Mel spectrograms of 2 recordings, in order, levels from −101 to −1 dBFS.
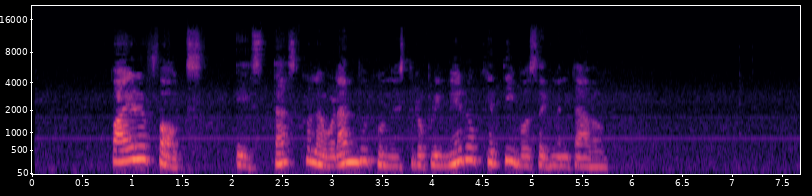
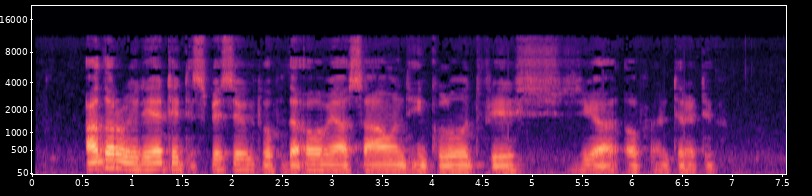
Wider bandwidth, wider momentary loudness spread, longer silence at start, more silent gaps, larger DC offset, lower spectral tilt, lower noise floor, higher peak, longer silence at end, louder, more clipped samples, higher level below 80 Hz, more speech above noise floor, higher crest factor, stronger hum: first, 13 kHz vs 11.5 kHz; second, 14 LU vs 17 LU; first, 0.8 s vs 0.55 s; neither; neither; about the same, -6 dB/octave vs -5.5 dB/octave; first, -75 dBFS vs -58 dBFS; second, -22 dBFS vs -6 dBFS; first, 1.9 s vs 0.75 s; second, -41 LUFS vs -26 LUFS; neither; second, -84 dBFS vs -50 dBFS; about the same, 35 dB vs 33 dB; about the same, 20 dB vs 20 dB; neither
